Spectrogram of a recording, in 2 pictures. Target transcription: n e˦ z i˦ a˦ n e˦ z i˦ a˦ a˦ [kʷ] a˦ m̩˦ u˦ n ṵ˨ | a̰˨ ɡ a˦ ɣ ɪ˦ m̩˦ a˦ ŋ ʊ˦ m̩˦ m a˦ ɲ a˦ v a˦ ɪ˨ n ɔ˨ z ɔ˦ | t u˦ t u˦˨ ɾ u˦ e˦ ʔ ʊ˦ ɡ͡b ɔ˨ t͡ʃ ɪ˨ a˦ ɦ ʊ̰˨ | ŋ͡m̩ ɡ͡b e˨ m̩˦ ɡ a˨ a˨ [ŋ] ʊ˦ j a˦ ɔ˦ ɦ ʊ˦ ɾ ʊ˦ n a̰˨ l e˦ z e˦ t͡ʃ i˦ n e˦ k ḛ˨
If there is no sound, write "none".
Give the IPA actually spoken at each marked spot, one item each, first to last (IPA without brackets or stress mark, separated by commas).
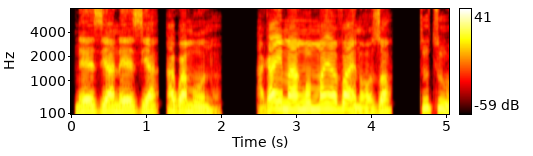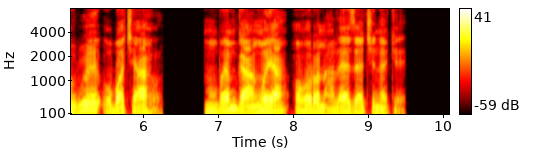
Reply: ɡʷ, ŋ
